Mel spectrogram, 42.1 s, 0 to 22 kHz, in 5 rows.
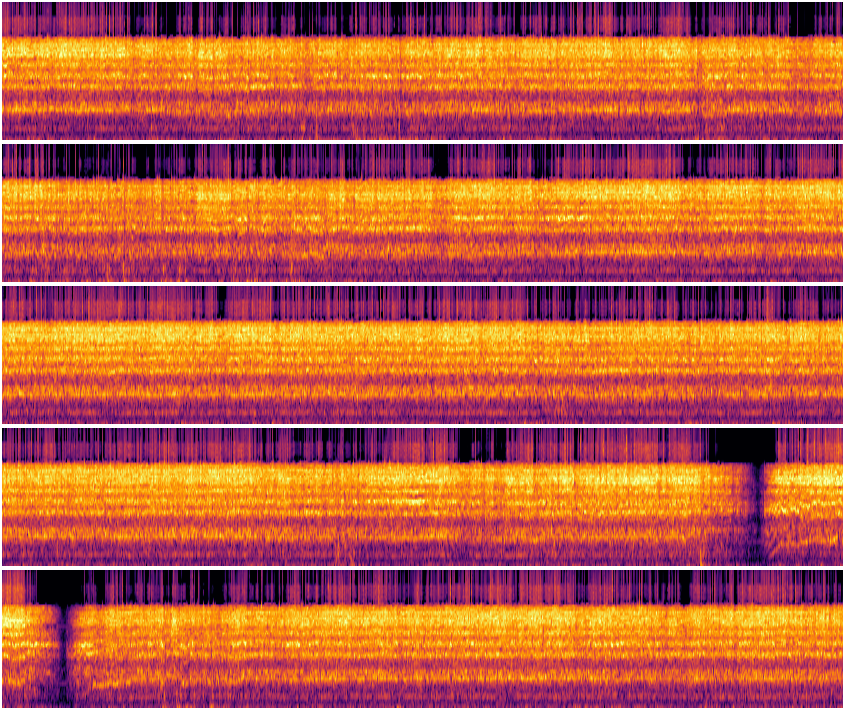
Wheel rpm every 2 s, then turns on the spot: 230, 230, 230, 230, 220, 220, 220, 230, 230, 230, 230, 230, 230, 230, 220, 210, 130, 160, 230, 230, 230.
none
